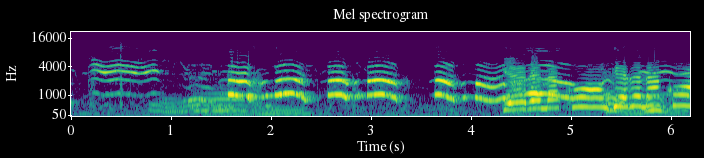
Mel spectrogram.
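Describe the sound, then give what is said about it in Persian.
A dog whimpers and whines in a string of high, wavering cries that rise and fall in pitch, coming in short bursts before a longer, more continuous stretch of whining. “این سگ زبون بسته چیکار به کار تو داره؟”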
